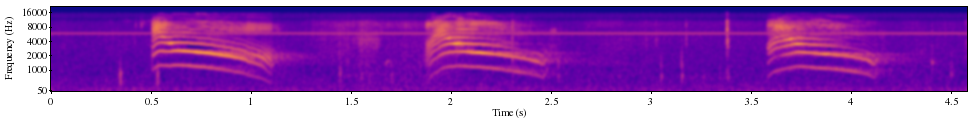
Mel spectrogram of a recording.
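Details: Male Bengal cat meowing indoors: three clear, drawn-out meows, each rising briefly then falling in pitch, spaced about one and a half seconds apart in a quiet room.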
